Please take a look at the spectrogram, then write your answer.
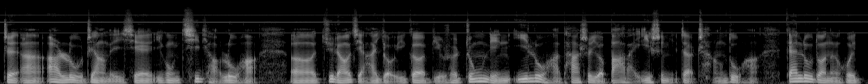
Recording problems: high-pitched whine; noticeable; throughout; 7.5 kHz, 20 dB below the speech

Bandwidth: 15 kHz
